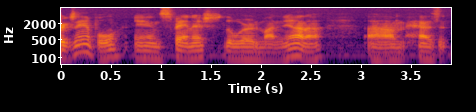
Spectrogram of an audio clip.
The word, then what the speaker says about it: mañana: It's mañana, not manana. It doesn't sound like banana, even though it's spelled almost the same.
